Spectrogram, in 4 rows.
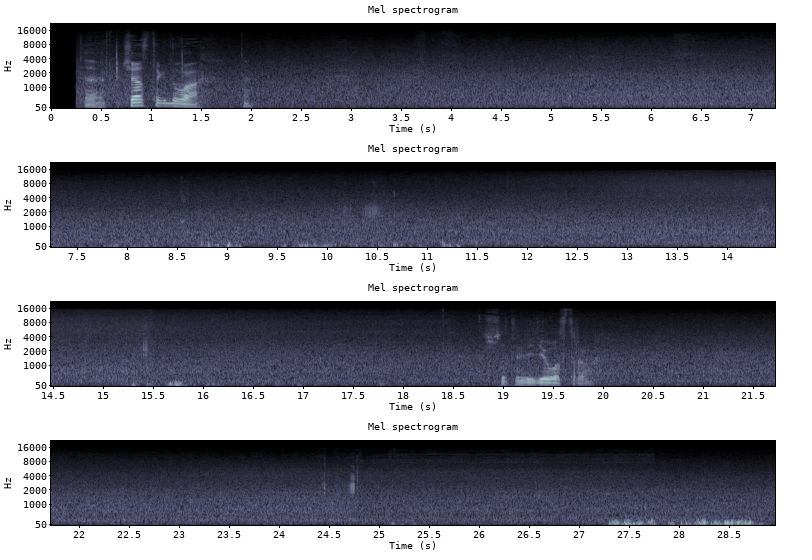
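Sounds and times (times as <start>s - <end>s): wind on microphone: 6.4s - 18.7s, 24.6s - 28.9s.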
